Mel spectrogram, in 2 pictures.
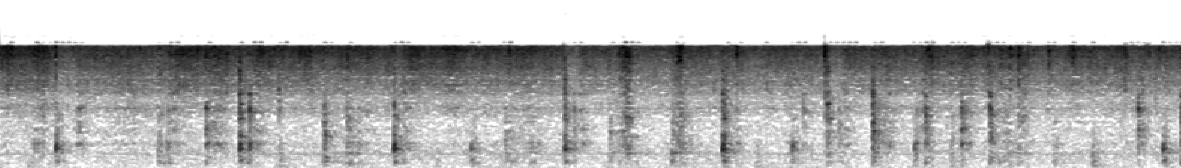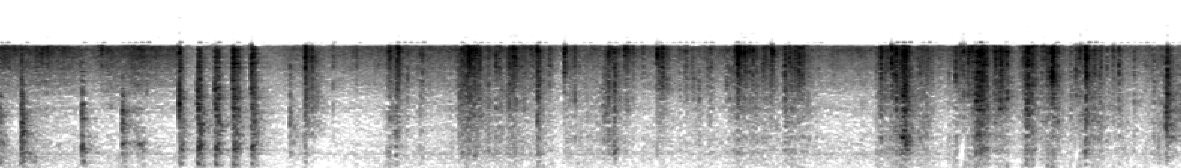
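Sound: garlic and vegetables frying and being stirred in pan

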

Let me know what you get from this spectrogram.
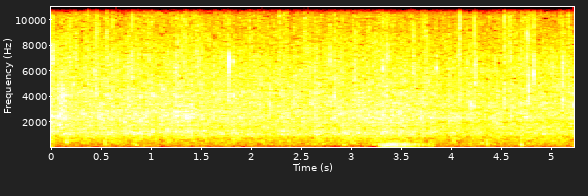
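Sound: rain falling in Little Nightmares II video game

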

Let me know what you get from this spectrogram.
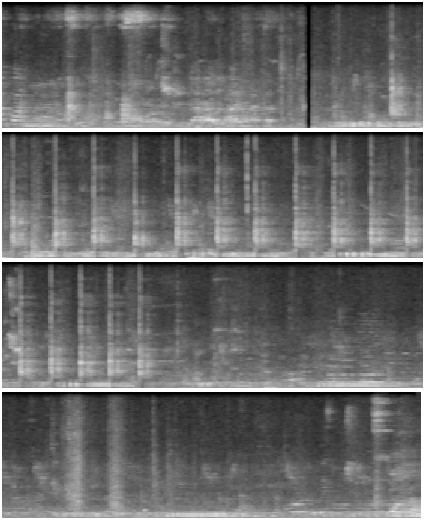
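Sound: Rajshahi roller giribaz pigeons cooing

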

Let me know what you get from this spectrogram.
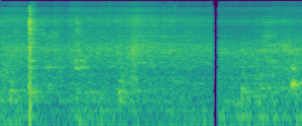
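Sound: coconut and jaggery frying in a pan

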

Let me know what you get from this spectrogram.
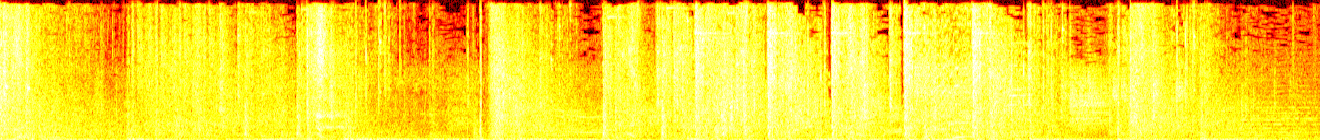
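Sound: shotgun gunfire in video game Uncharted Drake's Fortune

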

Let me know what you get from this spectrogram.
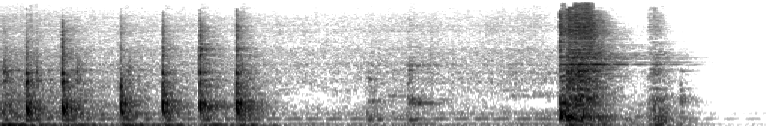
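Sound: stirring vegetables frying in a pan

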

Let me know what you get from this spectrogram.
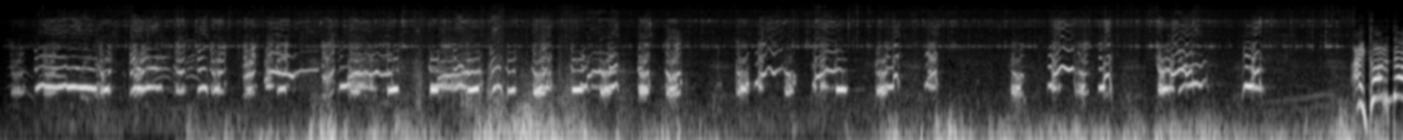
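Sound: hunting dogs howling and baying while chasing rabbits

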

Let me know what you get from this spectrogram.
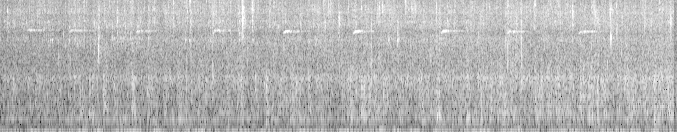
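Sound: rain falling

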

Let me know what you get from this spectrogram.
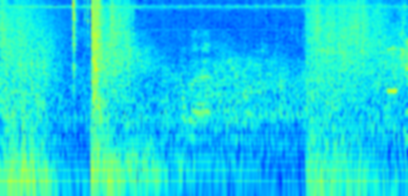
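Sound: rocket explosion in a video game

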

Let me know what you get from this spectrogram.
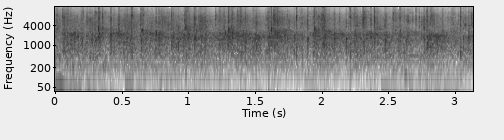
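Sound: audience applause

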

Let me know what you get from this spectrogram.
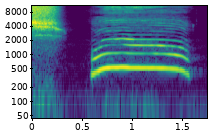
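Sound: person imitating a cat meowing

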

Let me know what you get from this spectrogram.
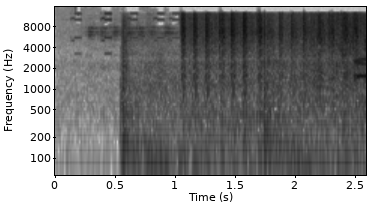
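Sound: light machine gun gunfire in Call of Duty video game

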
